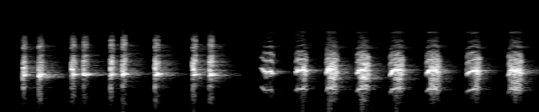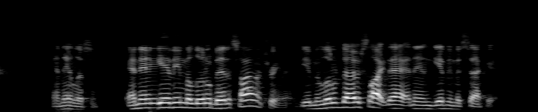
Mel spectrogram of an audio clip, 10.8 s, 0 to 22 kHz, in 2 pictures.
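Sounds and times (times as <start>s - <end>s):
turkey call sharp clipped cut notes: 0.2s - 5.5s
speech: 5.9s - 10.5s.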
